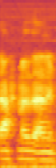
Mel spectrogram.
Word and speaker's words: Ahmed Al-Ameen: this new comic well uh my name is ahmed anime you actually pronounced my name right and you're actually the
